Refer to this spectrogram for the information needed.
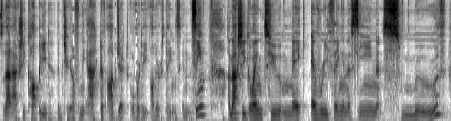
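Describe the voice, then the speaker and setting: There is noticeable background noise. A man speaks at a medium pitch. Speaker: software tutorial creator. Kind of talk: tutorial. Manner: fast; casual with filler words.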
